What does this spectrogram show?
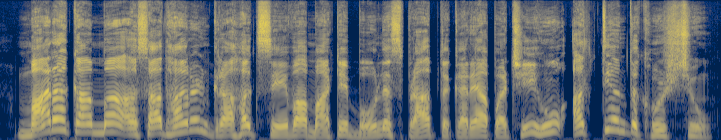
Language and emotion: Gujarati, happy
